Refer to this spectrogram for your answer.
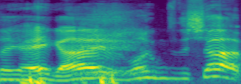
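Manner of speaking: put-on spaced-out, stoned-sounding voice. Retelling entering a CBD shop, the woman there greets them: imitating a stoned woman. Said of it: "She was smacked".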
